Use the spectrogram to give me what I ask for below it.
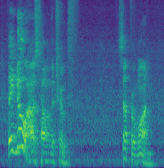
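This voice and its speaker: Fairly quick male speech with audible room echo and noticeable background noise. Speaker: comedy show contestant. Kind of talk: stand-up.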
